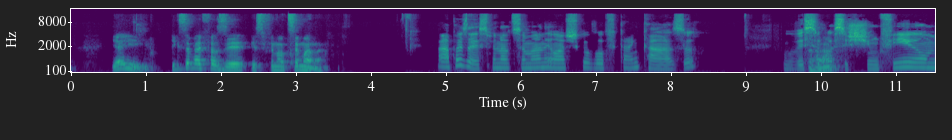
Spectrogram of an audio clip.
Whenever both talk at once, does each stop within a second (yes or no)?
yes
